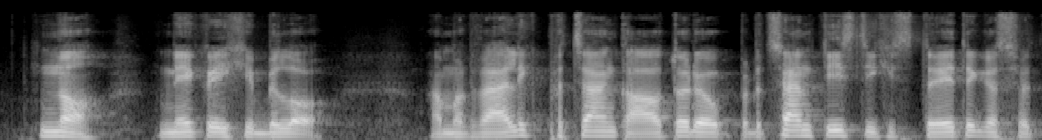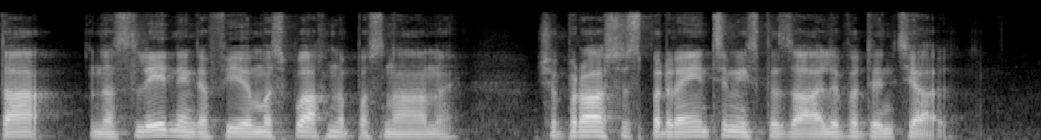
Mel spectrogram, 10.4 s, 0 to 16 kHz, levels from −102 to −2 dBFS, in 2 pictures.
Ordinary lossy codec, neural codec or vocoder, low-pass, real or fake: none; codec, 24 kHz, 0.9 kbps, WavTokenizer, medium speech release version 2; 10.8 kHz; fake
